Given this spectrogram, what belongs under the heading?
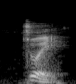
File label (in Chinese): "zhui", pinyin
